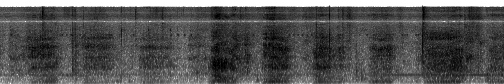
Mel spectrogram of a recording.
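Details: Boerboel puppy growling during play; rough, throaty growls come in loud bursts about once a second, with irregular pauses and no other clear sounds.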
